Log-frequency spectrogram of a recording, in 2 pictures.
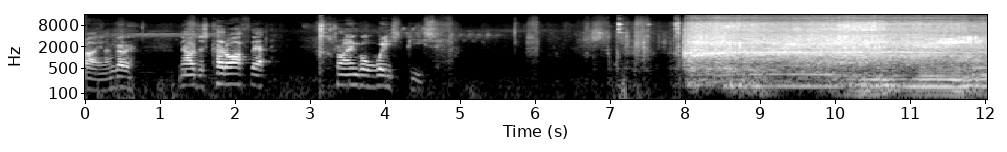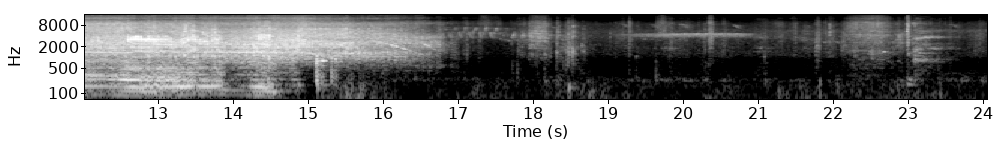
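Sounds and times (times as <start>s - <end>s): reciprocating saw cutting wood: 7.9s - 17.0s.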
